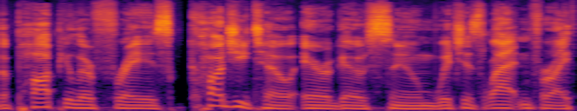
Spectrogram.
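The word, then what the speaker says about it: cogito ergo sum: least one well-read woman thought he was merely mispronouncing the popular phrase kojito Ergo soon which is Latin for I think therefore I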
